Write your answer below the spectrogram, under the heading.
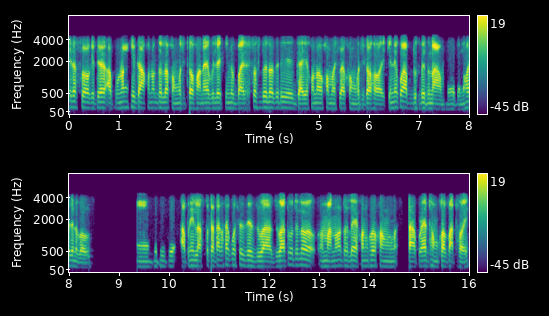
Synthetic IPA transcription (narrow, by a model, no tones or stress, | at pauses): etɔsɔketijaa̰pʊnaɹxejɡãw̃kʰɔnɔt̚dʱɔilɔxɔŋɡɔtitɔɦʊanajbulɛkintubajɹɔsɔsdojlɔzodiɡajɛkʰɔnɔɹxɔmɔjsaxɔŋɡʱɔtitɔɦɔjkenɛkuwadukʰbidnamɦɔɦɔbɔnɔɦɔjzɔnuba | ɡotikɛapunilastɔtɛtakɔtʰakojsɛzɛzuazʊatʊdolɔmanuadɔlɛɛkʰɔnɡʱɔɹxɔŋtaɹpɔɹaɛdʱɔŋkʰɔpatɦɔj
